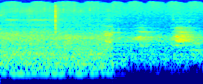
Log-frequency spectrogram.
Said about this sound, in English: What's up with them dogs?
